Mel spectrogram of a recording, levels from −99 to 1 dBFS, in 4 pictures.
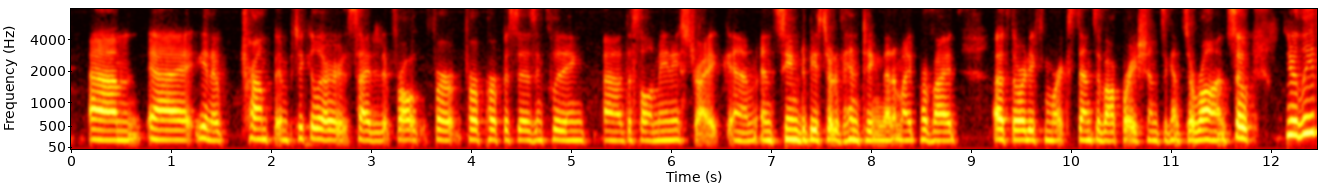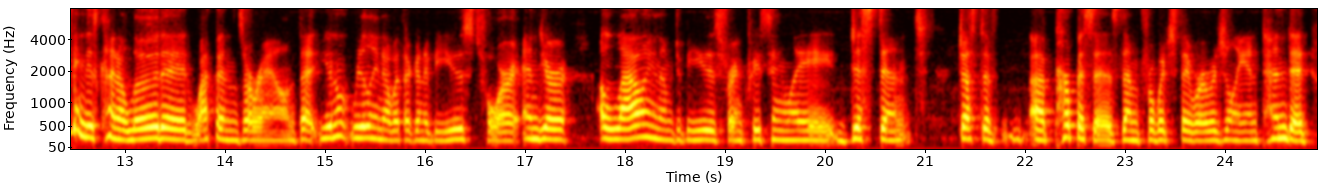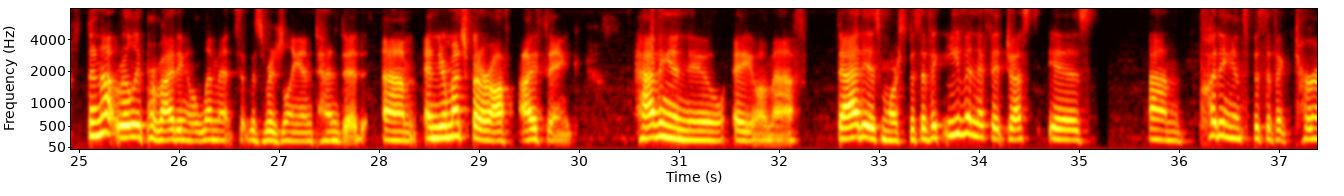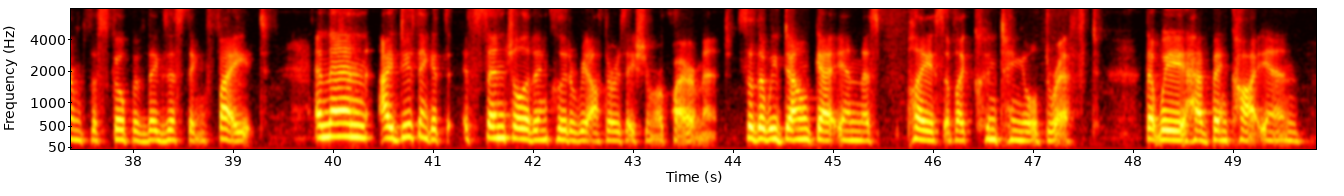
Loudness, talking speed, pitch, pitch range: -21 LUFS, 185 wpm, 210 Hz, 195-230 Hz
